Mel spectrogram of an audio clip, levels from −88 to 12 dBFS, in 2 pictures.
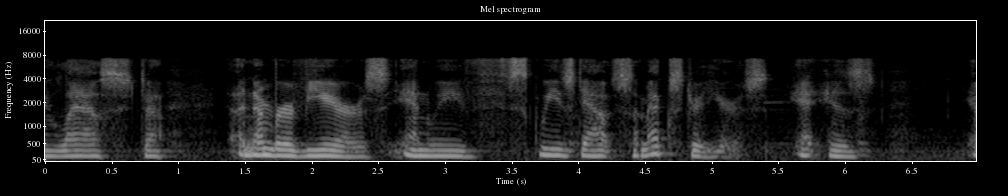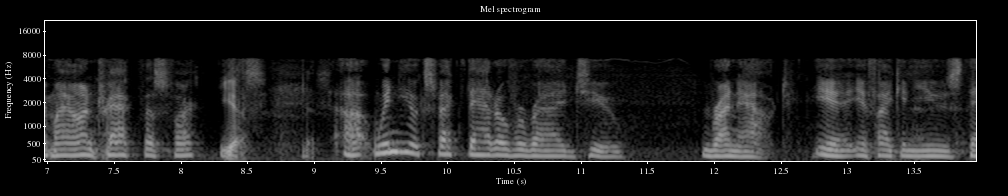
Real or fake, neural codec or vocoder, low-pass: real; none; 7.2 kHz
